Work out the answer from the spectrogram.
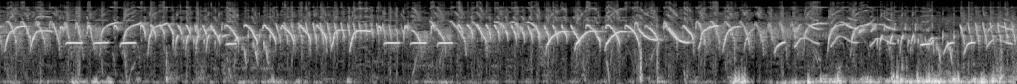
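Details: Long canary song: bright chattering trills and quick looping whistles run almost without pause, with short flat notes mixed in and faint low thumps behind.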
